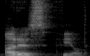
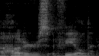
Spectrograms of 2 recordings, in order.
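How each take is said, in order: First: The word begins without an H sound. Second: The word begins with an H sound.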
